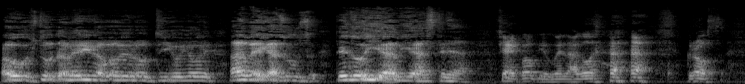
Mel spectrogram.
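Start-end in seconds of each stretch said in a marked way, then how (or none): 0.0-4.7 high, loud put-on tough guy voice. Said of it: "la triade quando dice".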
